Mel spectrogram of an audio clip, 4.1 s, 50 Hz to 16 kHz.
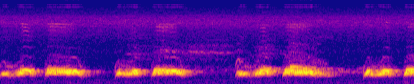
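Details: Malaysian-strain spotted dove, a caged decoy bird, tested for cooing endurance: deep, hoarse two-part coos, a short note then a longer one, repeated roughly every 1.2 seconds with brief gaps.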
